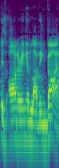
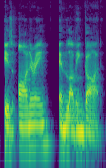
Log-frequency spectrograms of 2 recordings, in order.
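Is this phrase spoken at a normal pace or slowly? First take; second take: normal; slowly. First: The phrase is spoken at a normal pace. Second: The phrase is spoken more slowly.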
